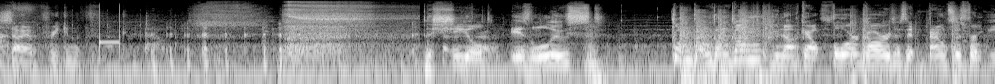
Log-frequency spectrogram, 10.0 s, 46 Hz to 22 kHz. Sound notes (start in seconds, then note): 2.8 Walker exhales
